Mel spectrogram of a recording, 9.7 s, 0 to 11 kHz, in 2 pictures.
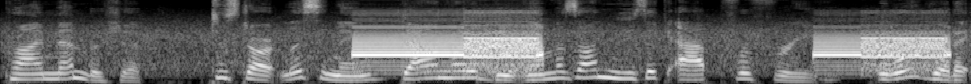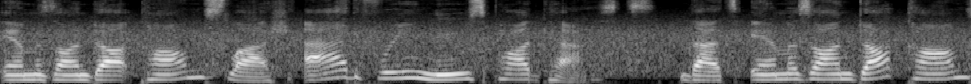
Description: Packet radio (AX.25, as in APRS), 1200 baud, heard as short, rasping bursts, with speech in English.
